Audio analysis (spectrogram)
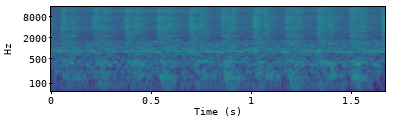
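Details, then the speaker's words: CNY E960 embroidery machine on test run after cleaning and repair: quick, even tok-tok chatter as a part shakes loose from vibration because the cover isn't closed yet to hold it. Otherwise running smoothly with sensors working. "karena getarannya ininya terlepas."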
